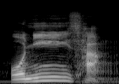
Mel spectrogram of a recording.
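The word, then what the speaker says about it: お兄さん: 이다는 글자 다음에 이가 오면 이다는 글자를 길게 발음합니다. 예를 들면 오니상, 오지상, 찌사이와 같습니다.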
